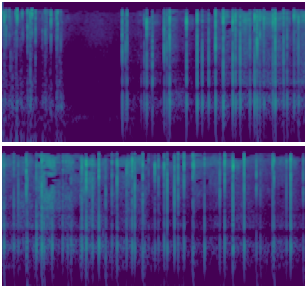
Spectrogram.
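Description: Long pink French-tip nails tap and scratch the floral-printed hard cardboard cover of a spiral notebook lying flat. Rapid clicky taps and scratchy scrapes run throughout, with a brief near-silent pause about a second in before the dense tapping resumes.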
